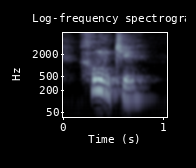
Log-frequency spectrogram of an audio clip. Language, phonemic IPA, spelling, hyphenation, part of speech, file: Dutch, /ˈɣrun.tjə/, groentje, groen‧tje, noun, Nl-groentje.ogg
- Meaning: 1. a novice or rookie, someone inexperienced 2. diminutive of groen 3. diminutive of groente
